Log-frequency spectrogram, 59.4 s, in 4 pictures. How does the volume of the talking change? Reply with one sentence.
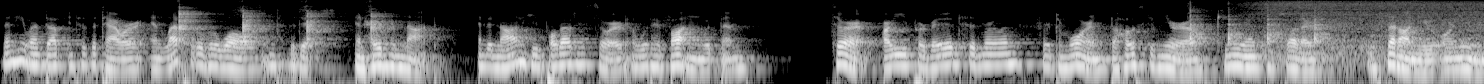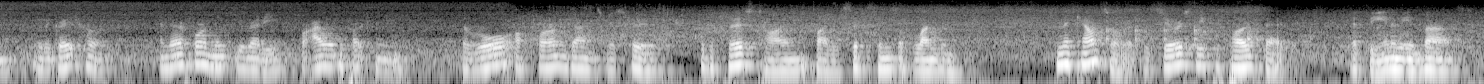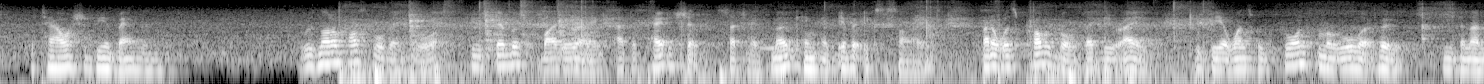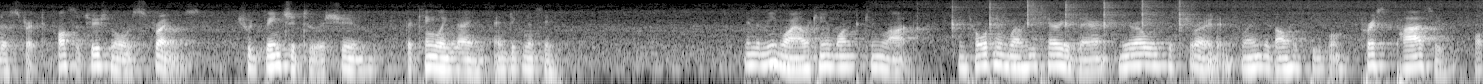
The volume of the talking goes up.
